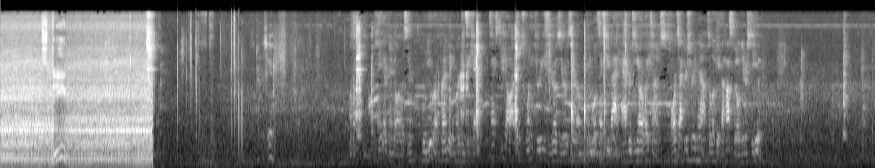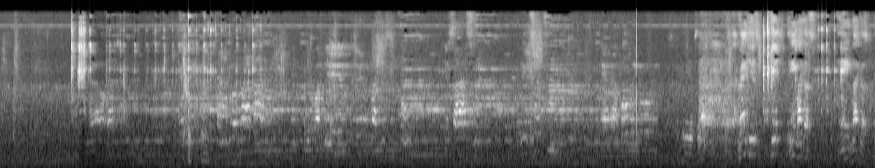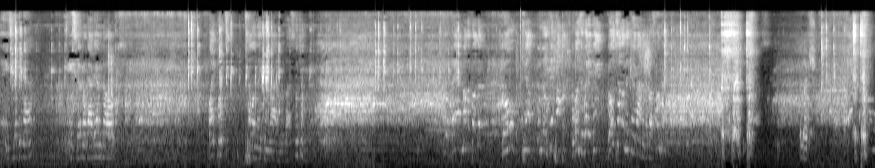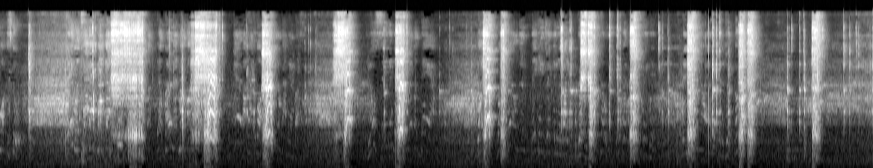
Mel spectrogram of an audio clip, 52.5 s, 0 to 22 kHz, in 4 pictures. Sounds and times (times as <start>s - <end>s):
Speech: 0.6s - 1.1s, 5.6s - 11.5s, 22.4s - 28.1s, 29.4s - 30.9s, 32.9s - 36.3s, 40.4s - 43.9s, 46.6s - 50.3s.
